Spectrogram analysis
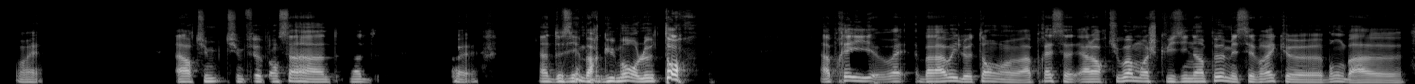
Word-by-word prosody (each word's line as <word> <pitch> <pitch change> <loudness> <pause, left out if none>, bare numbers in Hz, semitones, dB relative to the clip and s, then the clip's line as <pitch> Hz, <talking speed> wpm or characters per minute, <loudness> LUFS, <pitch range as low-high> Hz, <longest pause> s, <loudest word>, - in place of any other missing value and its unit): Ouais. 115 -1 -6 1.3
Alors 130 0 +2
tu 135 +2 -5
me 140 +1 -4
tu 135 -1 -8
me - - -6
fais 135 +2 -2
penser 130 +2 -3
à 130 -5 +3
un - - -3
de 115 - -10 0.2
à 120 0 -2
de 115 - -11 0.8
ouais, - - -6 0.6
un 135 - +1
2e 140 +3 +1
argument, 150 +5 +3
le 145 +2 +4
temps! 315 - +8 1.4
Après 180 -1 +1
i 155 -2 +1
ouais, 130 +5 -3
bah, 135 +2 +3
oui, 165 0 +2
le 125 -3 -1
temps, 125 -5 -2
heu, 105 -1 -3
après, 105 +9 -2
c'est 135 -6 -5
alors 120 0 +1
tu 120 - -9
vois, 175 +2 +3
moi, 145 -3 0
je 140 +1 -5
cuisine 135 0 -3
un 135 0 +2
peu 180 +7 +1
mais 140 -7 -1
c'est 125 +2 -2
vrai 130 +5 -1
que, 110 -6 -2
bon, 130 +6 -5
bah, 100 -2 +1
heu, 95 -1 -5
130 Hz, 185 wpm, -23 LUFS, 120-145 Hz, 1.4 s, temps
